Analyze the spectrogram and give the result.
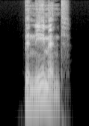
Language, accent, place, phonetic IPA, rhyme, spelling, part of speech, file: German, Germany, Berlin, [bəˈneːmənt], -eːmənt, benehmend, verb, De-benehmend.ogg
- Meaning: present participle of benehmen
